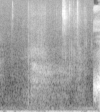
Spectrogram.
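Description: Mostly quiet, with light rustling as the diamond painting canvas is handled, then a woman's long exclaimed "oh" starting near the end.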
